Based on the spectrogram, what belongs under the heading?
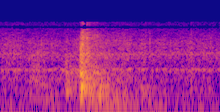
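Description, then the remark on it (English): A single soft thump of a door opening or closing, brief, with a faint hiss in the background and no talking. “Open the door”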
